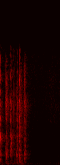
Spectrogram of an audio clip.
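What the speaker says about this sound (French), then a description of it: "j'appuie sur entrée de mon clavier" Quick run of keystrokes on a computer keyboard, five or six crisp close taps in a row ending in a final press of the enter key, faint and dry, then a quiet trailing hush.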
